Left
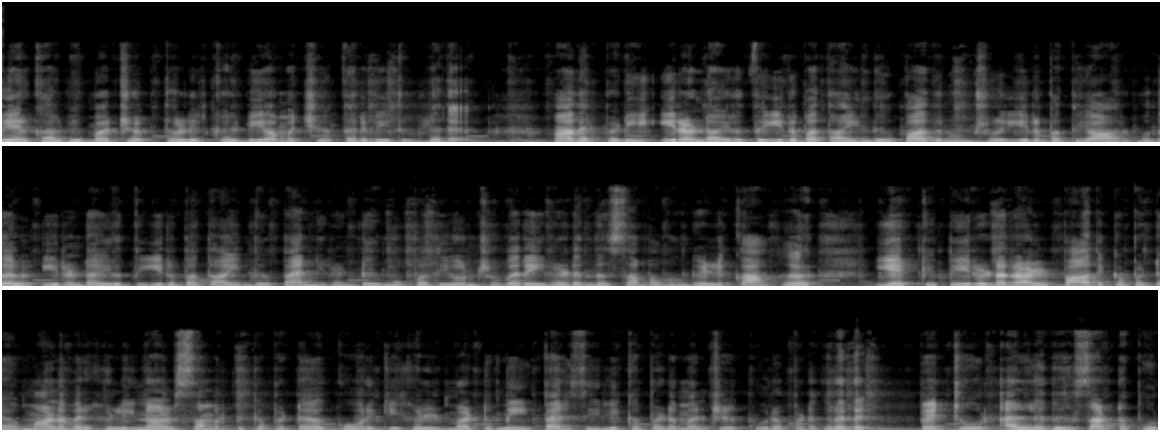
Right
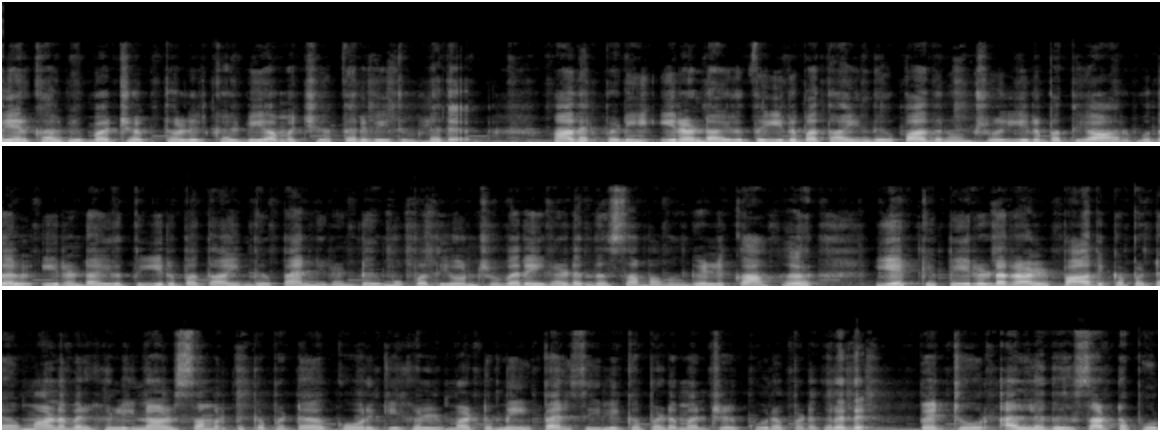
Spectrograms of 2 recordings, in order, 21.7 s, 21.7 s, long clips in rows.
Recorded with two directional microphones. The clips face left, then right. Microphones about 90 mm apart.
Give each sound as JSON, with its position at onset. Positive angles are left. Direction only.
{"t": 0.0, "sound": "speech", "side_deg": -50}
{"t": 13.8, "sound": "speech", "side_deg": -45}
{"t": 19.6, "sound": "speech", "side_deg": -60}
{"t": 20.2, "sound": "speech", "side_deg": -40}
